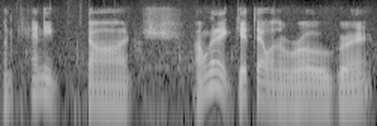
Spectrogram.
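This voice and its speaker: A man's voice: on the low side, unhurried, a bit bright, lo-fi sound, a little hiss or hum. A man giving casual live gameplay commentary, thinking aloud to himself in a hesitant, muttering way. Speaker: game streamer.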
